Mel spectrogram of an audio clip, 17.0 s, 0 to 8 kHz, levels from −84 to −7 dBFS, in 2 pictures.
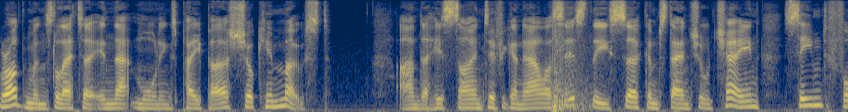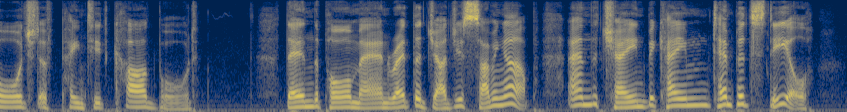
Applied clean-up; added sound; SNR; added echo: neural separator model SepFormer DNS4.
